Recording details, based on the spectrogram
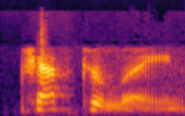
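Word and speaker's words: Chapdelaine: Dr Anthony Anthony okay chapalain I'll have to spell it for you chapal Lane it's ch a p d e l a i n e chap remember roughly when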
